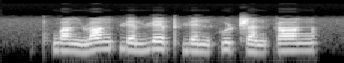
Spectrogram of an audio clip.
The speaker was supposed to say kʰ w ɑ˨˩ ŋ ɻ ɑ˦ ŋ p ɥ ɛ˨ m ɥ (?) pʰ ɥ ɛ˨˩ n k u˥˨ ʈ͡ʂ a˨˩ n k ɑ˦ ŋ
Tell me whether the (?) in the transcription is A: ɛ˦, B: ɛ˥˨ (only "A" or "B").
B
